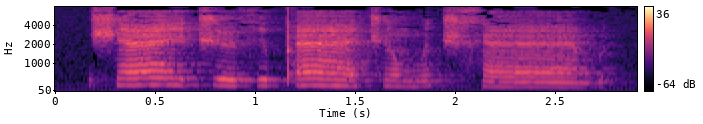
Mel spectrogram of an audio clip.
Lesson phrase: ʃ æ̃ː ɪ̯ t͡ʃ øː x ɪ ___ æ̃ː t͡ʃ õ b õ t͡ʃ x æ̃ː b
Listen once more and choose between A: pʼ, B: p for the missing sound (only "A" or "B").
A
